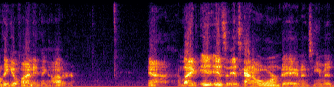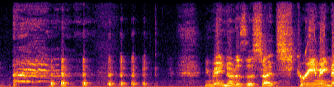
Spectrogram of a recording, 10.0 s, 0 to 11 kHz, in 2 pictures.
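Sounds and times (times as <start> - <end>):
man chuckling: 5.2 - 8.0.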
